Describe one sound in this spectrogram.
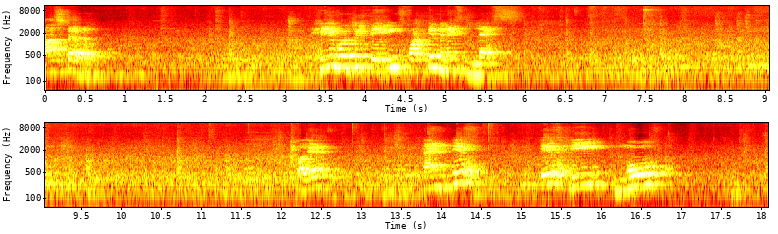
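A man speaks calmly through a headset microphone, in short phrases with pauses.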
